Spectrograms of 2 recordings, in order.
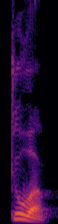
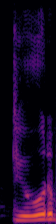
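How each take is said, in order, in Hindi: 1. स्वर से पहले कोई ग्लाइड नहीं आती। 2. स्वर से पहले 'y' ग्लाइड आती है। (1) "टूवा ऐसा बनेगा।" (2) "ट्यूर बनाऊंगा या टूवा?"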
